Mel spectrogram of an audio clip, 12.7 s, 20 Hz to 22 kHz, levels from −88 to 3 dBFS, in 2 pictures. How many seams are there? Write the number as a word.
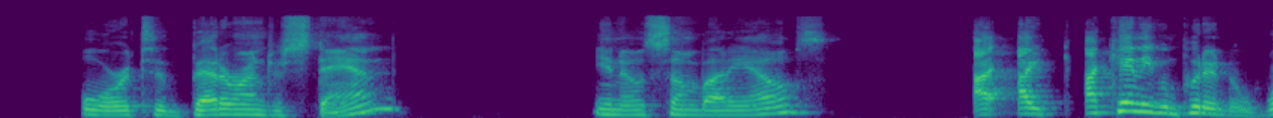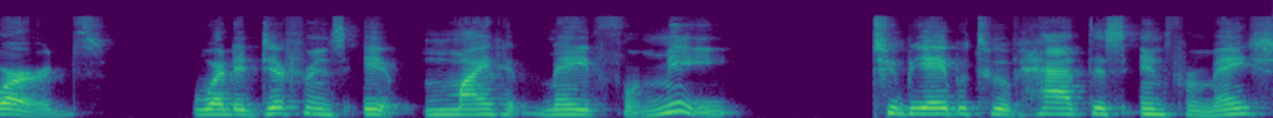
one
